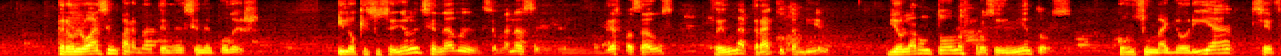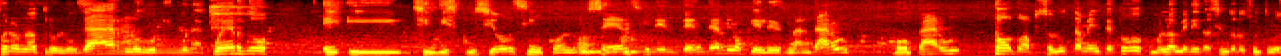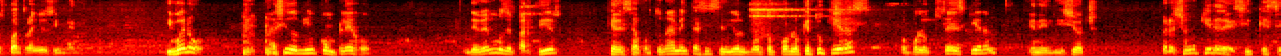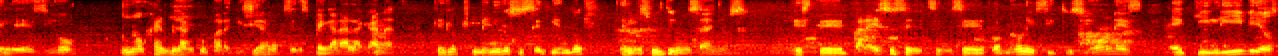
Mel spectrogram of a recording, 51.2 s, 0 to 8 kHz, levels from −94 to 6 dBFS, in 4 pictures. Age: 50-69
